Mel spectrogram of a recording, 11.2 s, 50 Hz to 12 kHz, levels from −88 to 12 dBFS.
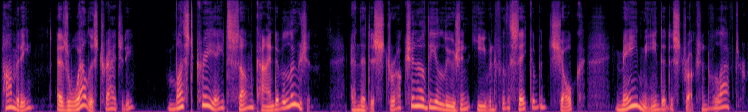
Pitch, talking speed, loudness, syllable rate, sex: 165 Hz, 160 wpm, -18 LUFS, 4.9 syllables/s, male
